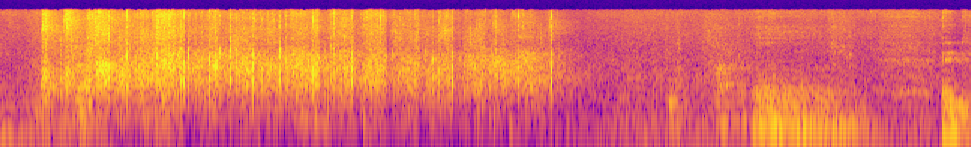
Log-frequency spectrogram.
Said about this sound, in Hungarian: Ebben a harcban példaképünk ez a két ápoló nő. Nővérkék, két bátor asszony a koraszülött osztályról. Nagy tapsot nekik,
